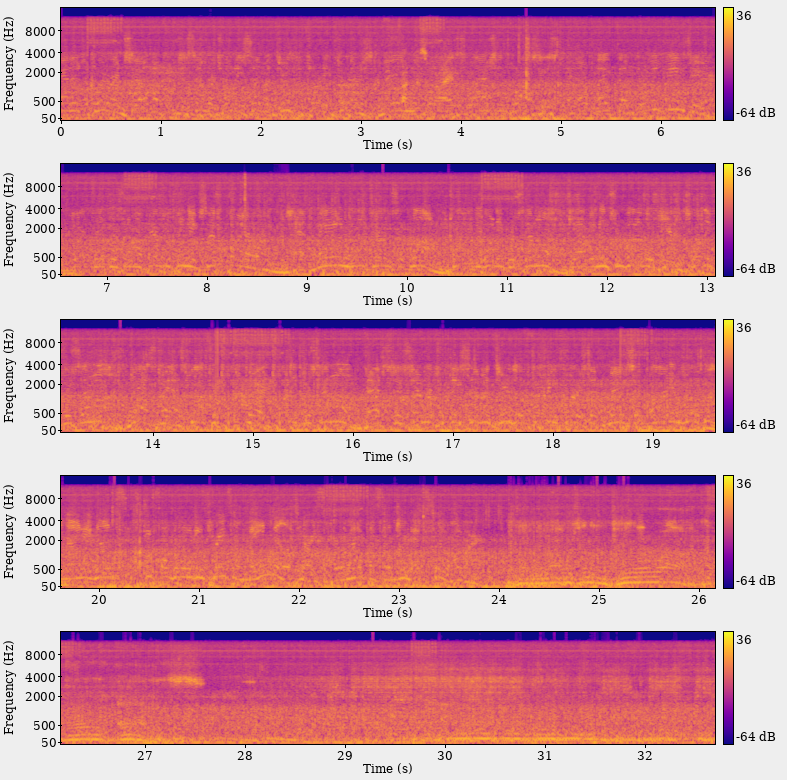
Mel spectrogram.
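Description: Car cabin sound while driving: steady engine and road rumble with a car radio playing voices and music over it.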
